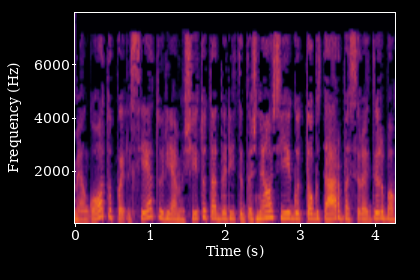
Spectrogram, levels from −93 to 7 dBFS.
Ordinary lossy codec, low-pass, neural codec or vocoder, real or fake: MP3, 32 kbps; 7.2 kHz; none; real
